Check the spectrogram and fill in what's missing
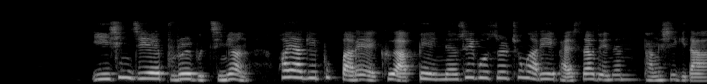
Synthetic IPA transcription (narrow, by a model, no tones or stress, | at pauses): iɕʰimd͡ʑie̞puɾɯɭpɯt͡ɕʰimjʌn | ɸwajaɡipʰok̚p͈aɾe̞kɯapʰe̞inːɯnsʰwe̞ɡosʰɯɭt͡ɕʰoŋɦaɾipaɭs͈adwe̞nɯnpaŋɕʰiɡida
